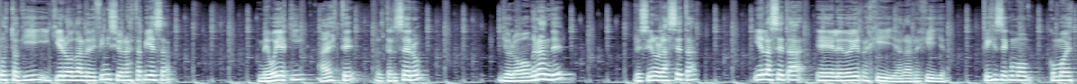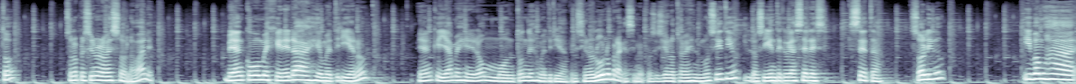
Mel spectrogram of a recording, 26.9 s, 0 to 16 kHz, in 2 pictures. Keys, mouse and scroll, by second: 0.0 shift+middle click, 3.4 click, 6.7 click, 8.4 z, 12.9 click, 13.6 middle click, 14.8 click, 15.2 middle click, 16.1 click, 16.5 middle click, 17.2 click, 17.5 middle click, 17.6 middle click, 18.1 scroll up 1, 18.2 middle click, 18.6 middle click, 20.9 KP_1, 22.4 click, 24.1 z.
